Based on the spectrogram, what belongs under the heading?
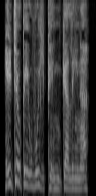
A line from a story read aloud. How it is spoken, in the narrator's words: said fiercely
